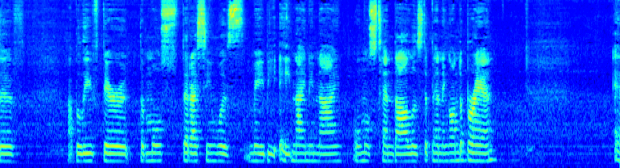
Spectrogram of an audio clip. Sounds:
speech

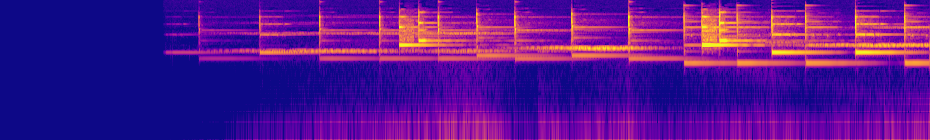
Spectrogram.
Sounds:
music, glockenspiel

